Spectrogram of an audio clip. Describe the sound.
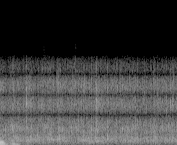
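A brief burst of scattered, half-hearted clapping from a crowd, a steady crackly patter at moderate volume, with a short voice fragment right at the start.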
